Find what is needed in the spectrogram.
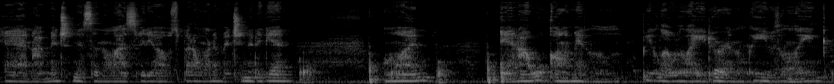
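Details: Woman who has had a laryngectomy, speaking with alaryngeal voice, voice method not stated; alaryngeal speech after laryngectomy.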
